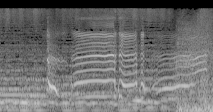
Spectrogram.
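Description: A little girl crying loudly in long cries that rise in pitch, with short catches between them, over background music with a steady pulse.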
